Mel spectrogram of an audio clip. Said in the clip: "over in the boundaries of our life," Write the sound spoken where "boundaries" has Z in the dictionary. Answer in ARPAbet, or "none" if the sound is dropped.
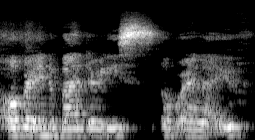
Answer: S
